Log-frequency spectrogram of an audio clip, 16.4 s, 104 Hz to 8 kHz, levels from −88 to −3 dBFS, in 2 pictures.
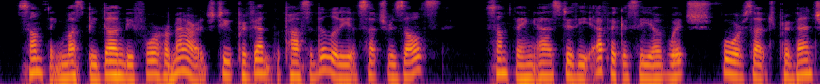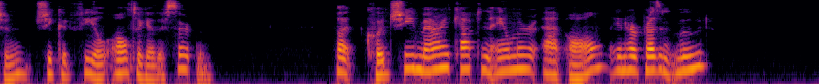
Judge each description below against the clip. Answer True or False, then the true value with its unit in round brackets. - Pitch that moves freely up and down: False (4.9 semitones)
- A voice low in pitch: False (170 Hz)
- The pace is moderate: True (150 wpm)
